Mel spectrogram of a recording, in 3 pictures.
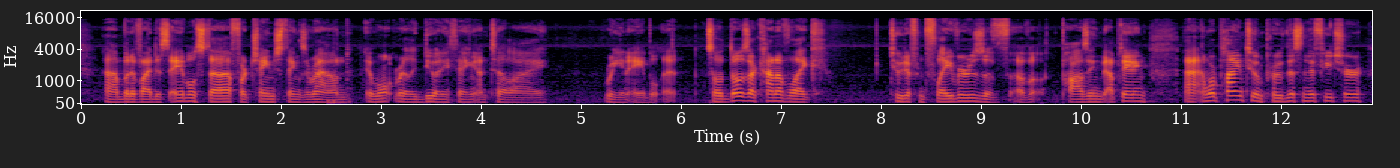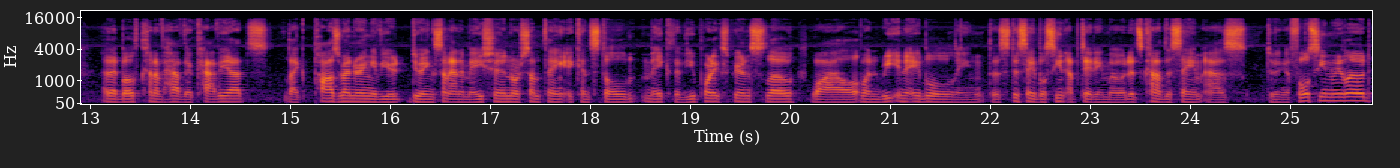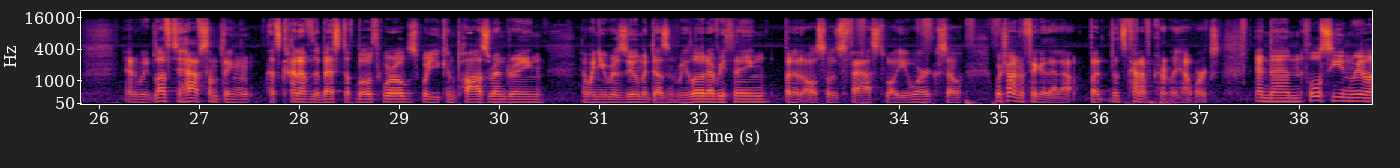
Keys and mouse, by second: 0.5 click, 1.9 click, 3.8 click, 6.2 click, 7.0 click.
